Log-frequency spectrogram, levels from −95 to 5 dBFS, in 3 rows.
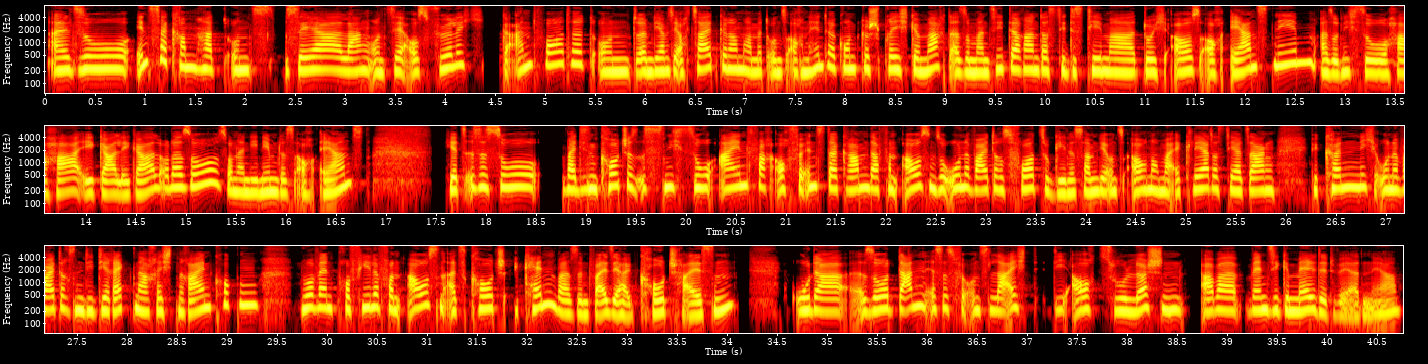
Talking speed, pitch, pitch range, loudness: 185 wpm, 220 Hz, 200-245 Hz, -20 LUFS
